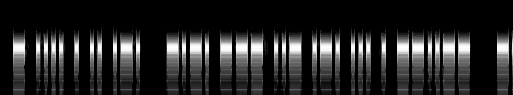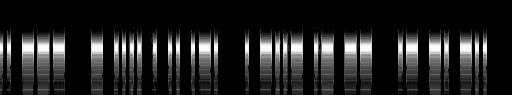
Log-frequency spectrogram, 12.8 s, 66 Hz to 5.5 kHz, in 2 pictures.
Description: Morse code, heard as a keyed tone, about 25 wpm, 600 Hz. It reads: THEIR COURSE, DO THEIR EXAM AND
